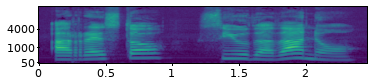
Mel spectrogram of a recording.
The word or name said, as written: arresto ciudadano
